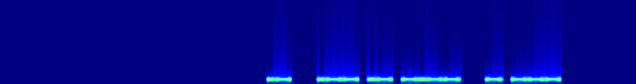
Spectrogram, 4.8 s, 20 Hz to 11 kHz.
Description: Morse code, heard as a keyed tone, about 38 wpm, 700 Hz. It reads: A WAY TO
